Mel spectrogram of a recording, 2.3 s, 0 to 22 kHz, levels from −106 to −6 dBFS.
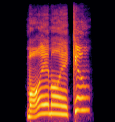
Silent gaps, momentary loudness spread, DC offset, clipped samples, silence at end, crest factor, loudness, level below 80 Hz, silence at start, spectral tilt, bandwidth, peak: none; 11 LU; under 0.1%; under 0.1%; 0.5 s; 16 dB; -15 LUFS; -60 dBFS; 0.55 s; -4.5 dB/octave; 17.5 kHz; -2 dBFS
